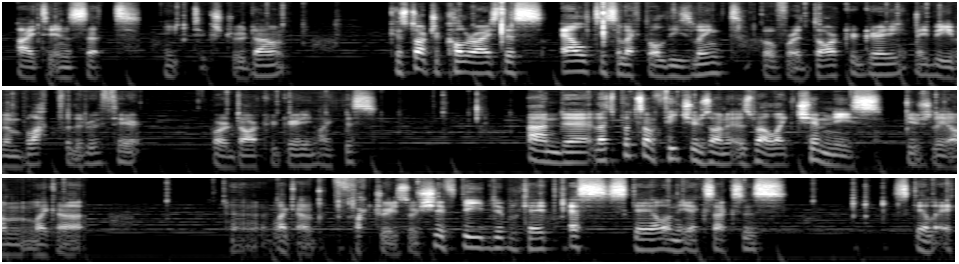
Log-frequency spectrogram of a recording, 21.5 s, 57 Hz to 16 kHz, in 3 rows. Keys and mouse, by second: 0.9 click, 1.0 e, 1.7 click, 1.9 middle click, 3.4 l, 4.2 l, 5.2 g, 5.7 click, 7.3 g, 8.5 click, 8.9 click, 9.3 middle click, 9.7 middle click, 10.3 middle click, 10.9 middle click, 11.2 click, 11.5 middle click, 11.9 click, 13.2 click, 13.7 shift+click, 14.5 click, 16.1 middle click, 16.5 shift+d, 17.1 right click, 17.7 s, 18.2 x, 19.0 click, 19.6 click, 20.4 s, 20.6 x, 21.0 click.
